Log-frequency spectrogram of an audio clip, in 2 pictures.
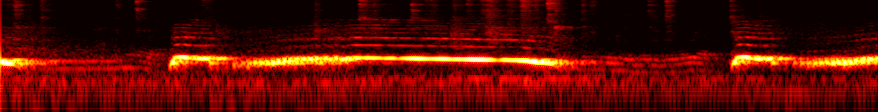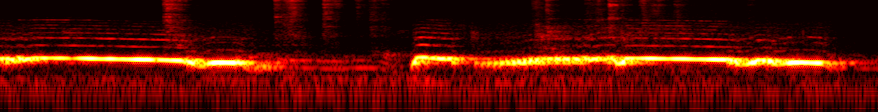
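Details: A male pied ringneck (Barbary) dove calls out to his mate with long, smooth coos, each held about two seconds.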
